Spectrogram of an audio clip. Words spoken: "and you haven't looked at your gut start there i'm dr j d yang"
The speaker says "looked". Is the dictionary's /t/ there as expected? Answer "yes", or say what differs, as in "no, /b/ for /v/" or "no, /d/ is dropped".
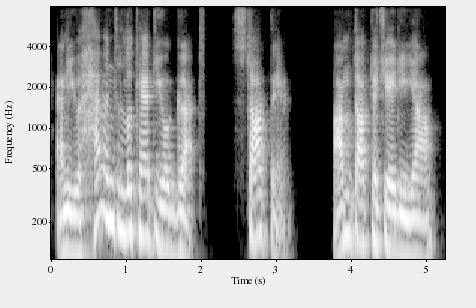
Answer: no, /t/ is dropped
